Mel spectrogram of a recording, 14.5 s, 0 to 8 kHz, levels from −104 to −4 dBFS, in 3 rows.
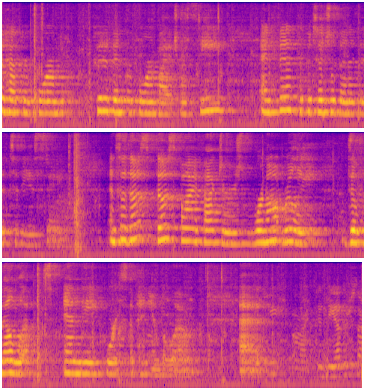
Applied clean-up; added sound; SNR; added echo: none; Mechanisms; 19 dB; reverberation time 0.8 s.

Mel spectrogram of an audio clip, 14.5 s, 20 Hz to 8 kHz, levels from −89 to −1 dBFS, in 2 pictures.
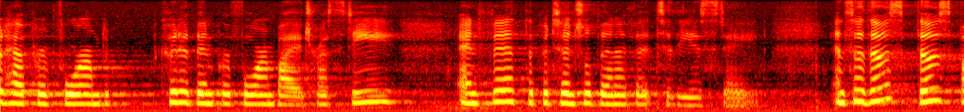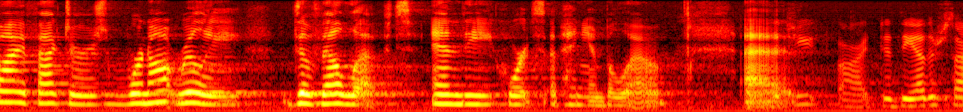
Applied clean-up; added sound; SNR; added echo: none; none; none; none.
